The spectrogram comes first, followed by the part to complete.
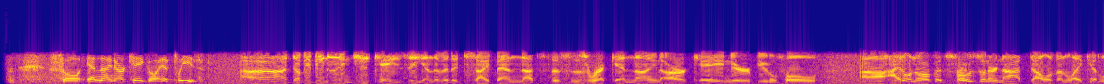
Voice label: Hallicrafters HT-32A - SX-101 D-104 Mic & Dentron Clipperton Amp; Delavan,Wi.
